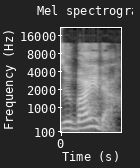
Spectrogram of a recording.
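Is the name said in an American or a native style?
native. The name is said in its native style. "if your name is Zubaida"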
